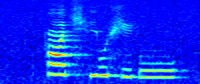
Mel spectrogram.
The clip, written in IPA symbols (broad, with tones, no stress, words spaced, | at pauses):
kã˦t͡ɕʰju˧ɕi˨ʔ u˧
